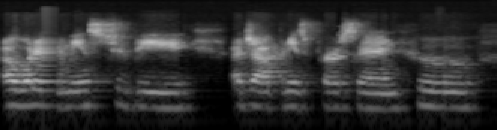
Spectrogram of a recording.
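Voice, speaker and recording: A woman's voice: on the low side, monotone, moderate pace, a bit bright. A woman on a panel telling her own story, hesitant and full of fillers as she searches for words. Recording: roomy and dull, lo-fi.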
